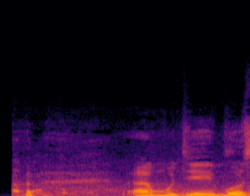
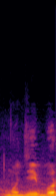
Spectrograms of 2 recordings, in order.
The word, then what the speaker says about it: Mujibus: Mujibus ya. Mujibur apa Mujibus? Mujibur. Oh, Mujibur. Kalau Mujibus sesuai bahasa Arab, kalau Mujibur kependekan tadi. Oh iya, karena Google, jadinya di Google. Oh gitu. Mujibus bacanya pas.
